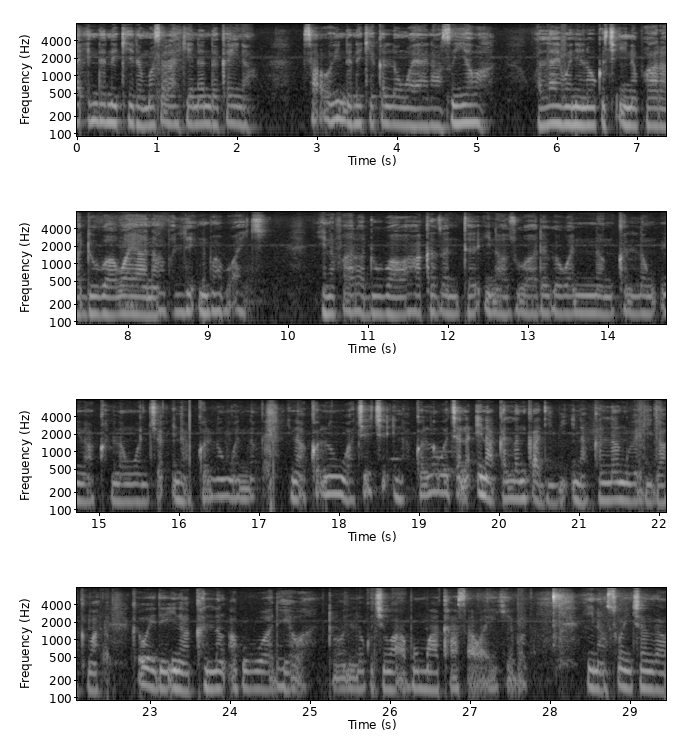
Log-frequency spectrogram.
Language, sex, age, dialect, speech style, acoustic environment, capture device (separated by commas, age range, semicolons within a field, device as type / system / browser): Hausa, male, 25-34, Nigeria - Kano, happy, nature, mobile / Linux / Chrome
